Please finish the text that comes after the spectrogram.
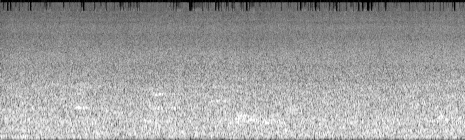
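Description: Fast, cold glacier water rushes through the Partnach Gorge near Munich, a loud, steady broadband roar that fills the whole stretch without pause, with no voices.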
